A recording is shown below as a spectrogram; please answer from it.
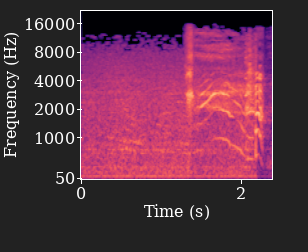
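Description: Metal shopping trolley rolling across a hard supermarket floor: a steady rolling noise of its wheels. Near the end there is a brief, high squeal that falls in pitch.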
